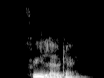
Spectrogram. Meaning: 1. One who does not contribute or pay appropriately; one who gets a free ride, etc. without paying a fair share 2. A person who takes expired unsold merchandise from the back of supermarket premises
- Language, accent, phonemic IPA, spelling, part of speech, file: English, Southern England, /ˈfɹiːləʊdə(ɹ)/, freeloader, noun, LL-Q1860 (eng)-freeloader.wav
